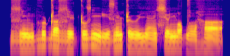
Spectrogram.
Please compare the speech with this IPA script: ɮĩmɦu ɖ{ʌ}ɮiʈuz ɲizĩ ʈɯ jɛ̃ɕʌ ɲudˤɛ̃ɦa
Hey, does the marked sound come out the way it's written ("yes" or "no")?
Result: yes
